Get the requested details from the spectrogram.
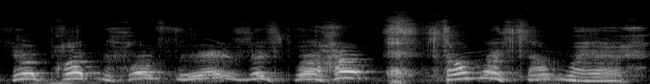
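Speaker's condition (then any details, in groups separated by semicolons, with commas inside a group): Brain injury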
